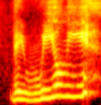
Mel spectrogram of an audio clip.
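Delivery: plain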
